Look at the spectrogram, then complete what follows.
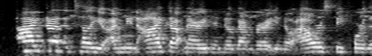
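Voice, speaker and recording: Against noticeable background noise, a woman speaks at a very fast pace with ordinary pitch variation. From Puerto Rico. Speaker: bank trader and small business owner. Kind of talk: casual chat.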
